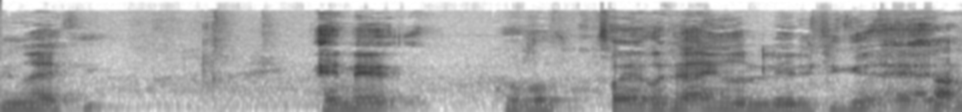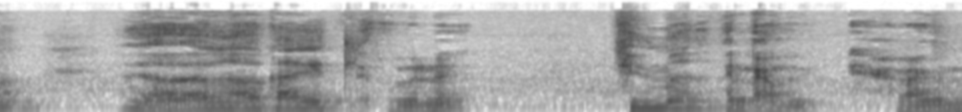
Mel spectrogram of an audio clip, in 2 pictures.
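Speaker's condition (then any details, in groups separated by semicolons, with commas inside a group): Cerebral palsy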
